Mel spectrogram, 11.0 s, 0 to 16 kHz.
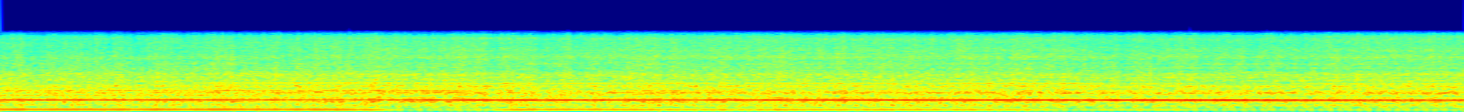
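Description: Ford 393 Windsor stroker V8 with FAST fuel injection idling steadily on its first run after a rebuild, settled into an even idle.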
